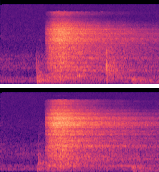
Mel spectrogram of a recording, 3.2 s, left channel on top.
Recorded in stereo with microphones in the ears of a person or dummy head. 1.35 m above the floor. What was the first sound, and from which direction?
Breathing, 55° right (ahead or behind).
